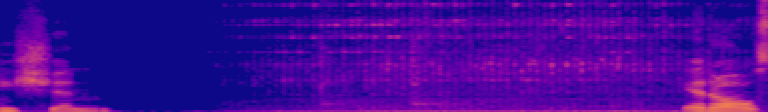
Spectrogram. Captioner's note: motor revving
